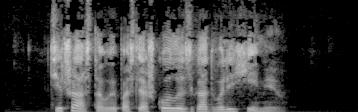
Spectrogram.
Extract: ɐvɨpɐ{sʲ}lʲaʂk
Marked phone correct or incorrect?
correct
